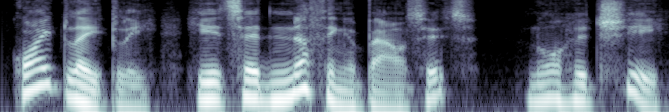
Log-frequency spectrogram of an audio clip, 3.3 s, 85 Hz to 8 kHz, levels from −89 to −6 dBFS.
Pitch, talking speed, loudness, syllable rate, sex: 135 Hz, 180 wpm, -17 LUFS, 5.4 syllables/s, male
